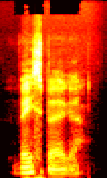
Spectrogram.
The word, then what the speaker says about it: Wiesberger: W-I-E-S. – Okay. That would be Weisberger. W-I-E, the I before the I after the E after the I would make a E sound in the German, Austrian German language. Weisberger, not Weisberger, Weisberger.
